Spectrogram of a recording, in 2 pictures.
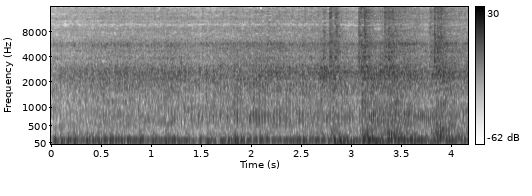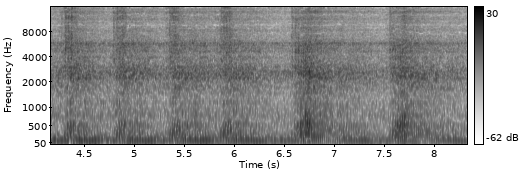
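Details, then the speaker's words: Honda CB/GL/MP/Tiger single-cylinder motorcycle after changing ignition timing to 17.5 degrees to fix kick-starter kickback: steady idle then clean quick throttle blips rising and falling without misfire; normal revving. "Oke, untuk lamsannya oke ya. Untuk gas-gasannya kita lihat di sini."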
